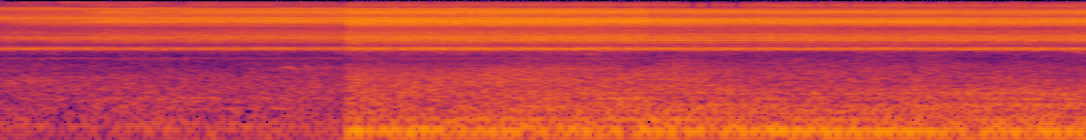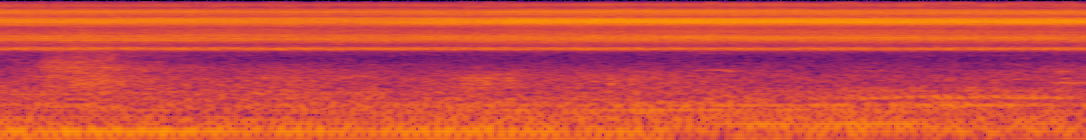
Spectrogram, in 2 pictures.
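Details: Cicadas at night make a continuous, unbroken high-pitched drone in several steady layered bands, with a low hum underneath and no breaks or rhythm changes.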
